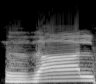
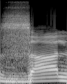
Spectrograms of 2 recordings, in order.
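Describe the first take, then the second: First: The first sound is soft, tongue between teeth. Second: The first sound is a sharp whistling hiss. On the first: The speaker calls it right. "बल्कि ज़ाल पढ़ना है" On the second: The speaker calls it wrong. "सीटी की आवाज़ नहीं निकालनी, यानी इसको ज़ाल नहीं पढ़ना"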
